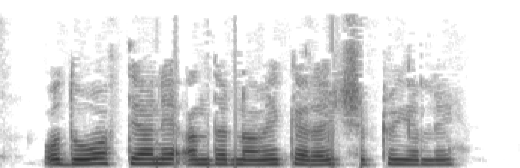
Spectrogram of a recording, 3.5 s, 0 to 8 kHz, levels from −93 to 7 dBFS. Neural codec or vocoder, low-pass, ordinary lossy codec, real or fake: none; 7.2 kHz; MP3, 32 kbps; real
